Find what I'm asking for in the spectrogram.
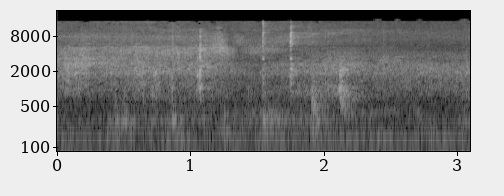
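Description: A potato and pea curry stirred in a sizzling pan, with the utensil scraping in a few separate strokes over a steady frying hiss.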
